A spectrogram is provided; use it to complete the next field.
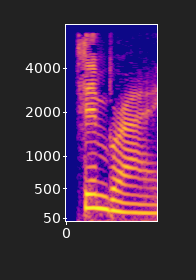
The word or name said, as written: cimbric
